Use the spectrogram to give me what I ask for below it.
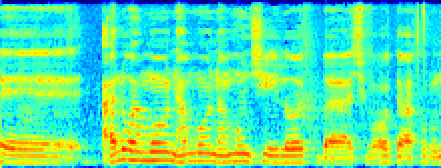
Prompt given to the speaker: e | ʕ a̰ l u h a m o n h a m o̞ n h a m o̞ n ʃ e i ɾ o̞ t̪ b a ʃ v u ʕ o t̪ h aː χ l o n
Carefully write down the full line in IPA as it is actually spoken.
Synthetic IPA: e | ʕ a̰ l u h a m o n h a m o̞ n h a m o̞ n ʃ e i l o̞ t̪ b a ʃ v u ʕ o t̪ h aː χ ɾ o n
